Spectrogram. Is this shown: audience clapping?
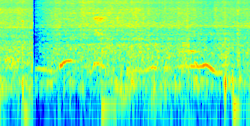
no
